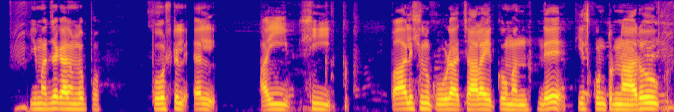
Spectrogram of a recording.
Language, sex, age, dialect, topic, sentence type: Telugu, male, 18-24, Central/Coastal, banking, statement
